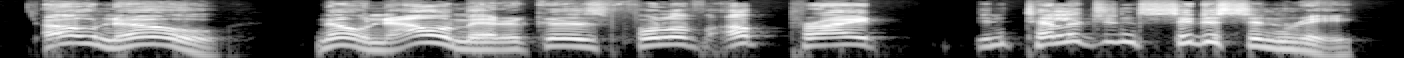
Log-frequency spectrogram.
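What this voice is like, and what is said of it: British accent, sarcastic tone. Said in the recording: “The British accent tends to mask the sarcasm”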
